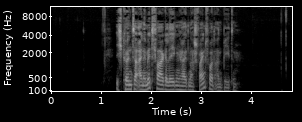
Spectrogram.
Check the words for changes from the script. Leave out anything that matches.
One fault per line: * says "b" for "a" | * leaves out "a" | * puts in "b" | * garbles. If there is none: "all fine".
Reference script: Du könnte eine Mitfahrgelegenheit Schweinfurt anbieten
* says "Ich" for "Du"
* puts in "nach"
